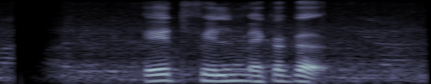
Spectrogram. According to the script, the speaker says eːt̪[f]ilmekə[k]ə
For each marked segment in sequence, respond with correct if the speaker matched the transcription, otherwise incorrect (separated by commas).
correct, correct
